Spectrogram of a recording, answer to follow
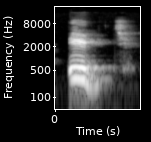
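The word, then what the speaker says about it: edge: एड्स मतलब किनारा, एज। Okay, और नेक्स्ट है हमारा वेज। वेज में भी डी साइलेंट रहेगा, क्यों?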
